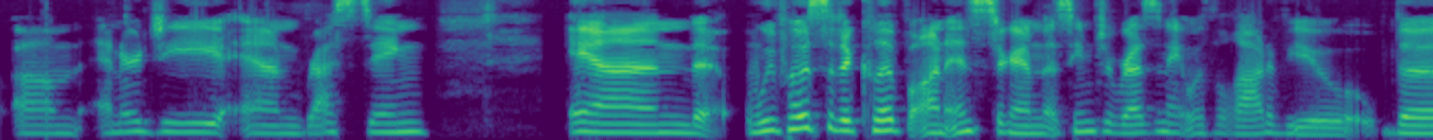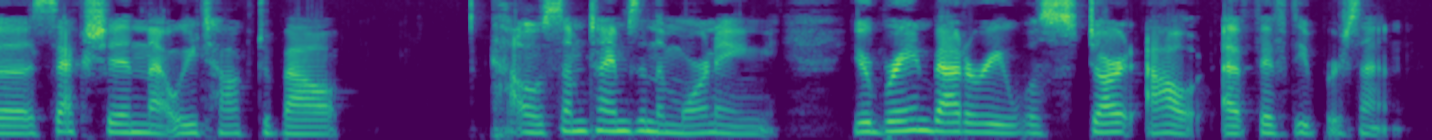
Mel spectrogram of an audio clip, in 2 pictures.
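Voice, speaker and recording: A woman's voice: lowish voice, dry recording, studio quality. A woman podcast host, a little scratchy and tired from a cold, talking candidly and casually with frequent laughs. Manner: candid, chatty, laughs often.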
